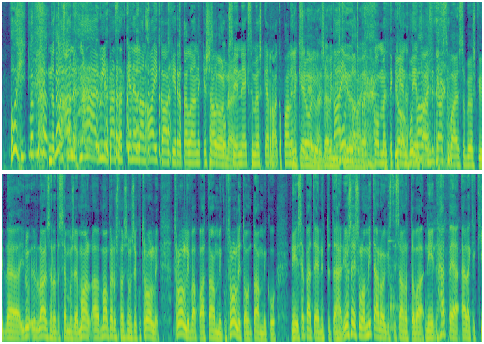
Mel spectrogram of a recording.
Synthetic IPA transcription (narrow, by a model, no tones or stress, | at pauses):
oimmænoost̪hɑnyt̪næhæːylipæːsːæːet̪kenelːæonʔɑiktɑːkirjot̪elːɑenːekːiʃɑeoonsiːnːieksemyəskerːɑ̰ɑ̰jkɑpɑljoseojuːriojuːupekomːent̪ːikjoenmutːiːnmæhɑluisint̪æsːæʋɑihesːɑmyøskinːlɑnsɑɾɑt̪ɑsemːoseːmɑːnmɑːperust̪ɑnːɑsemːos̬eːkut̪rolːit̪rolːiʋɑpɑːt̪ɑmːikut̪rolːit̪ont̪ɑmːikuniːsepæt̪eːnyt̪ːet̪æhænjoseisulːomit̪æːnoikeːst̪isɑnot̪ːɑʋɑːniːnhæpeæʔælkæki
